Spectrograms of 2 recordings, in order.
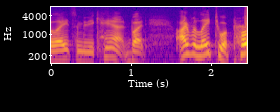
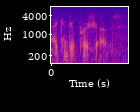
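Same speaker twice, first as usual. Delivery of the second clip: whispered aside; 22 dB quieter than usual. Real, not acted. Self-mocking aside.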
